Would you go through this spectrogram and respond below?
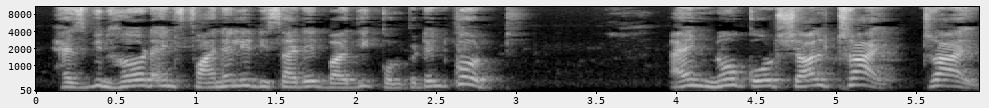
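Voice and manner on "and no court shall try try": heavy stress placed on the word "try". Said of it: "putting emphasis on this word try".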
